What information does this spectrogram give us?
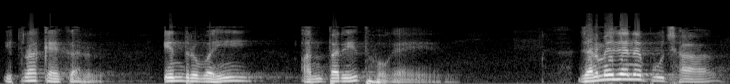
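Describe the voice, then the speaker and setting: Slow, gravelly man telling an epic. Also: a little high, expressive, dark tone. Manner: slow, measured, with small slips. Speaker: storyteller. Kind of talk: devotional epic storytelling. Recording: echoey, dull lo-fi recording.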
